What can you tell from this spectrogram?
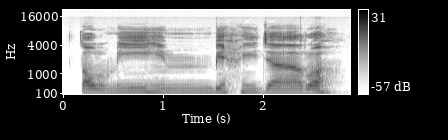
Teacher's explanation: میم ساکن کے بعد با ہو تو غنہ کے ساتھ اخوا ہوگا، اس کو اخوائے شفوی کہتے ہیں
